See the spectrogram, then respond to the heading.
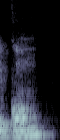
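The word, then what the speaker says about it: comb: इसी तरह से ये कॉम यानी जो कंघी होती है, इसमें भी नहीं पढ़ेंगे।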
